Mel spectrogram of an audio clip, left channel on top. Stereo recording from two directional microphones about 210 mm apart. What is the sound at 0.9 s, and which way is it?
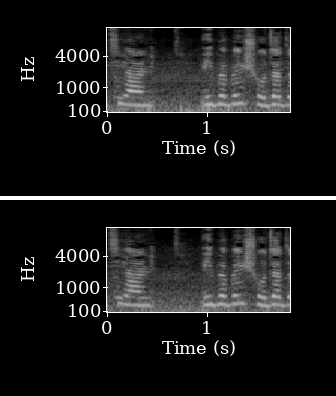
Speech, 30° left (ahead or behind).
